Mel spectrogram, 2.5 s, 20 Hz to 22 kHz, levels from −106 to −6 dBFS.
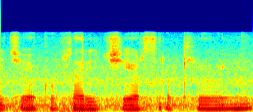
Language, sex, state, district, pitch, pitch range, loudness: Hindi, male, Uttar Pradesh, Lucknow, 105 Hz, 100-110 Hz, -16 LUFS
